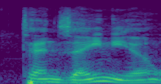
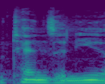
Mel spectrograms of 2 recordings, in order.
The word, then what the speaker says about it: Tanzania: Tanzania or Tanzania I think is the correct pronunciation is a country that's very focused on the socialist model.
